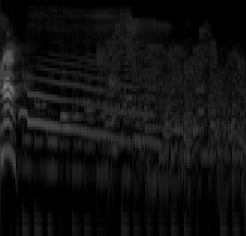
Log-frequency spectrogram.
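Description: A comedy sound-effect sting: one long, buzzy electronic tone that slides slowly downward in pitch for about a second and a half.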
